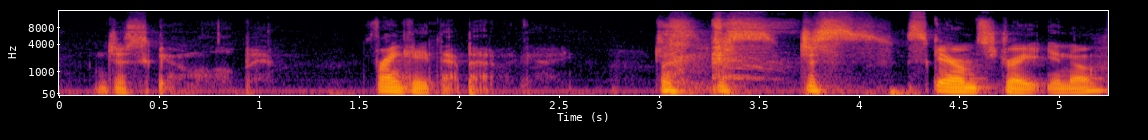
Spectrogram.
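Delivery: whispered voice. Retelling how the speaker whispered captain's orders to J Rock; retold whisper. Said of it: "I whispered to J Rock".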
